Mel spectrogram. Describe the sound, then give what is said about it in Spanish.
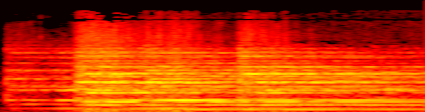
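Church bells of the Cathedral of Valencia ring on a festive Sunday. Two loud strikes set off rich, sustained metallic tones that overlap and hum on between the strikes, with no voices. “Son las campanas de la Catedral de Valencia invitándonos a la fiesta.”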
